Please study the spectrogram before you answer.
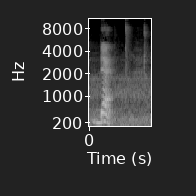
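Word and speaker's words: debt: सबसे पहले तो बैड डेप्ट के प्रोनंसिएशन है आपकी बैड डेप्थ। बीस में साइलेंट होता है।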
